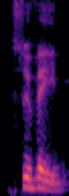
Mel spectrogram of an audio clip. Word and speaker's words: sous vide: Sous vide. Damn it. That sounded right to me. SOUSVIDE. Oh. Yeah, the French have a really nasty habit of leaving the last letter off their pronunciation of words.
